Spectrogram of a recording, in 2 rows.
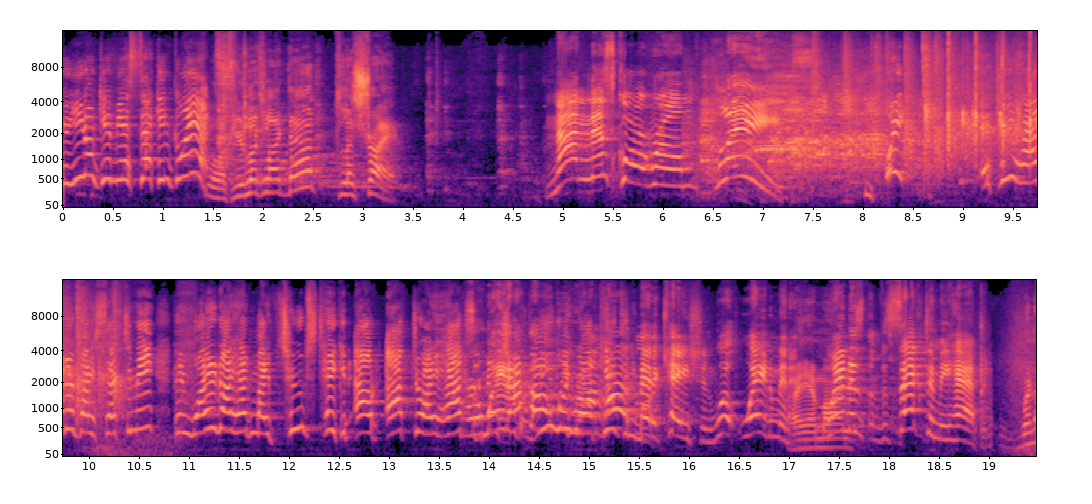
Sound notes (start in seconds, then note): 6.3 audience laughing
